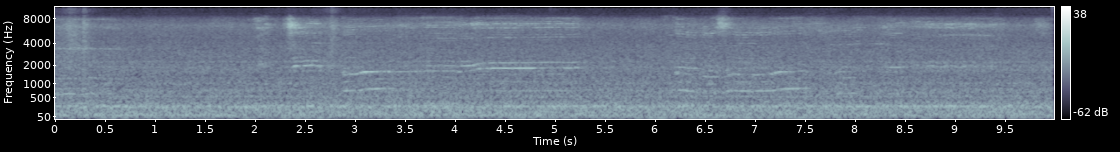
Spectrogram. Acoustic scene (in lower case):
bus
